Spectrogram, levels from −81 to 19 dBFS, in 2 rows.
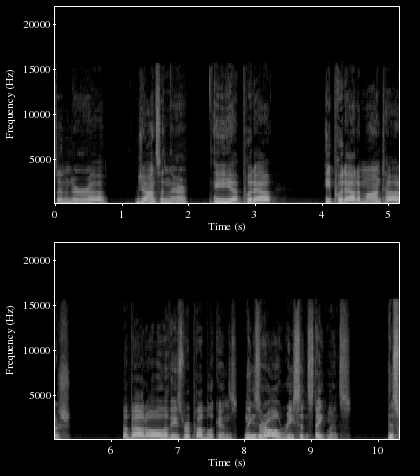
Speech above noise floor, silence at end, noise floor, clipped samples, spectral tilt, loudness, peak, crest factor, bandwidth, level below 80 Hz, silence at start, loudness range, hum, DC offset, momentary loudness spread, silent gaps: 48 dB; 0 s; -71 dBFS; under 0.1%; -5 dB/octave; -23 LUFS; -6 dBFS; 16 dB; 16 kHz; -40 dBFS; 0.05 s; 2 LU; none; under 0.1%; 16 LU; none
